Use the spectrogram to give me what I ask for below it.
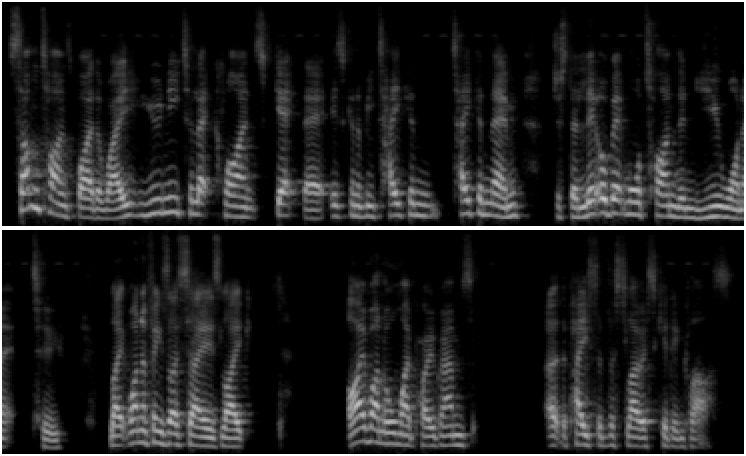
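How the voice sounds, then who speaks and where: A man with a voice pitched a little on the high side, talking as an online fitness coach. He tells animated stories, slips into his clients' voices to act out conversations, and swears freely while giving casual, frank advice. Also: moderate pace.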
